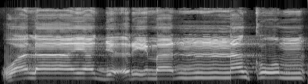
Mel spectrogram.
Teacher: Gunnah musyaddadah kita panjangkan, kita dengungkan.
